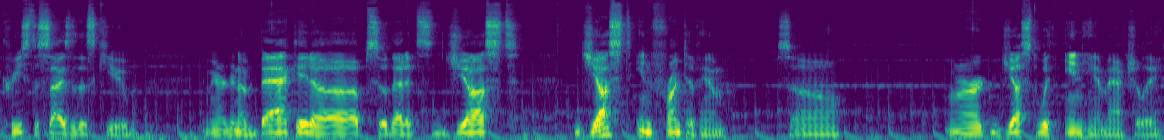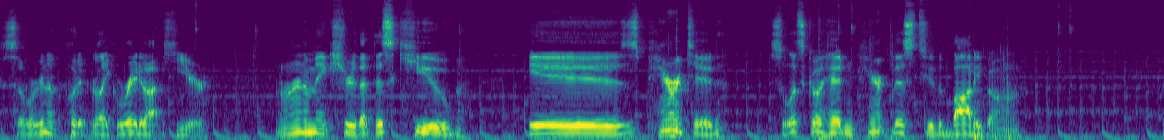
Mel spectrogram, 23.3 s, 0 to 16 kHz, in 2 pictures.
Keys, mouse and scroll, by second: 3.0-5.3 drag, 10.0-14.1 drag, 20.3 shift+right click, 21.9 ctrl+p.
